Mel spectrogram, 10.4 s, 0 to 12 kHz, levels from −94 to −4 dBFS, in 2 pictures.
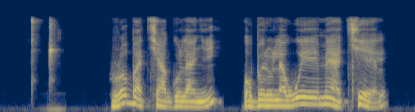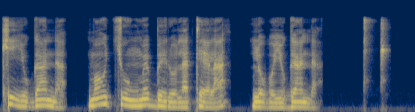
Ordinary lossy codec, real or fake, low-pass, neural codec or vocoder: none; real; 7.2 kHz; none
